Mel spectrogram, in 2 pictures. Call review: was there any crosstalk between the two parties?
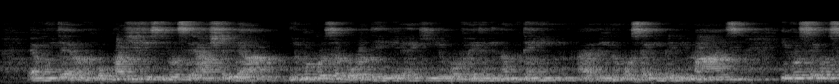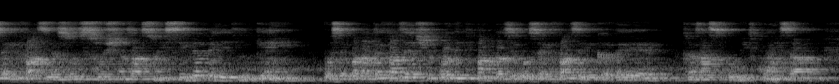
No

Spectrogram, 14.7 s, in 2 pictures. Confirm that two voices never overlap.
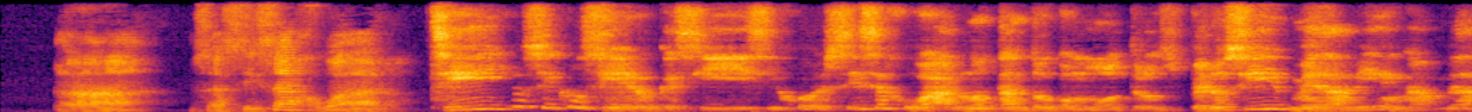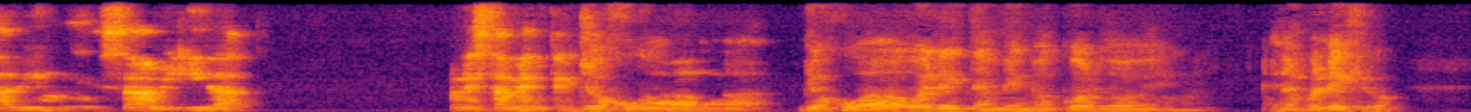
Yes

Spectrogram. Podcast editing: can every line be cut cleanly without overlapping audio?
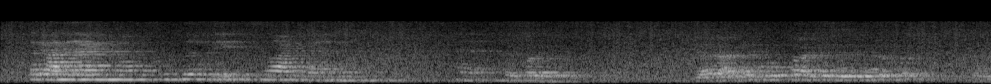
Yes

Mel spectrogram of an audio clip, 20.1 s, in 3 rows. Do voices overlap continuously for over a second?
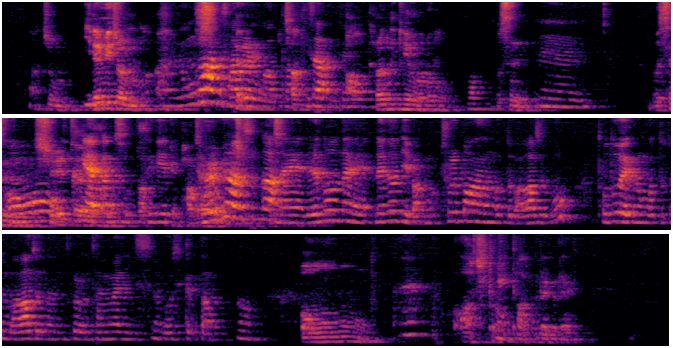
Yes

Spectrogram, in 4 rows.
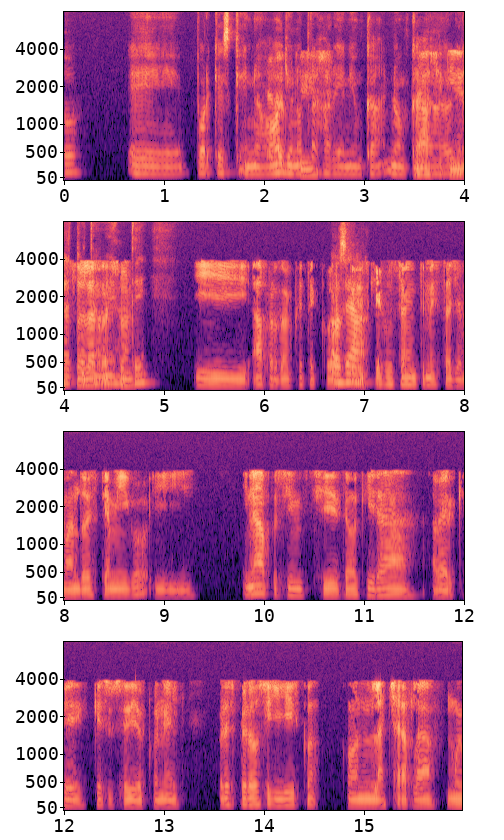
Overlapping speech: Yes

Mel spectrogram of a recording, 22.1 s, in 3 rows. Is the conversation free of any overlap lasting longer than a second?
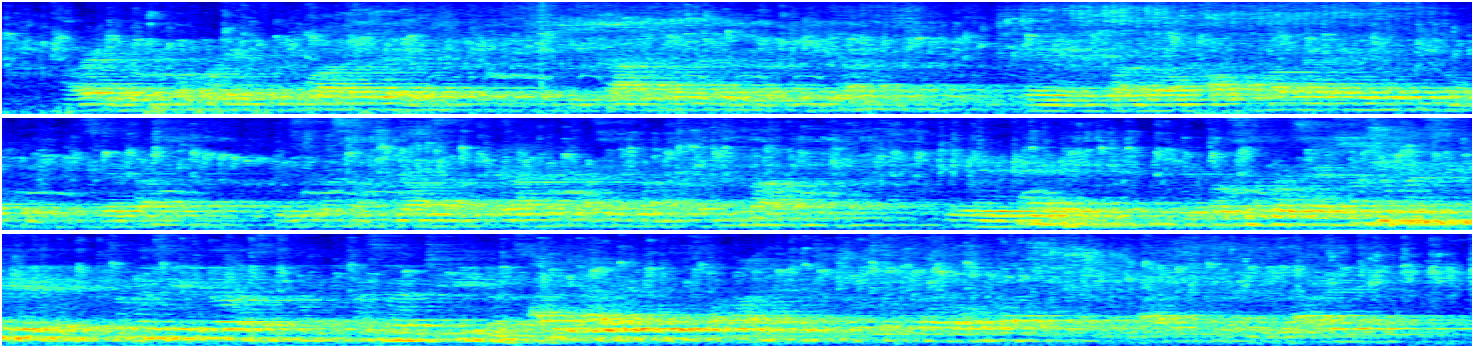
Yes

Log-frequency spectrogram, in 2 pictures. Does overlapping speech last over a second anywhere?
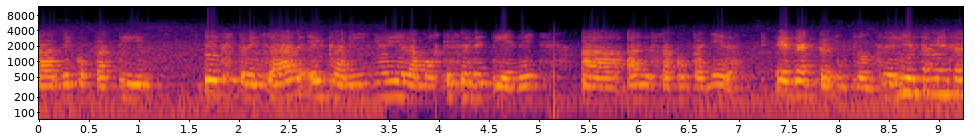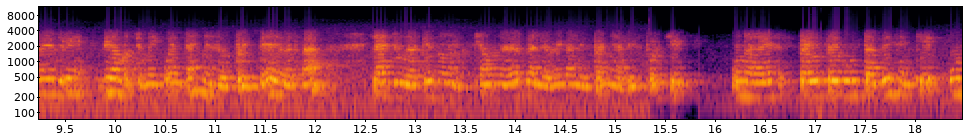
No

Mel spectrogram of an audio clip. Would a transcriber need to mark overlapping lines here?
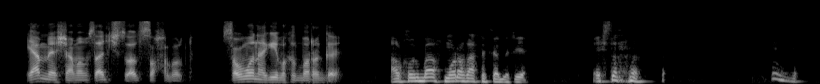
No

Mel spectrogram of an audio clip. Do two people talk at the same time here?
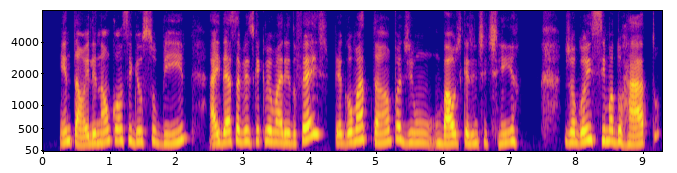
No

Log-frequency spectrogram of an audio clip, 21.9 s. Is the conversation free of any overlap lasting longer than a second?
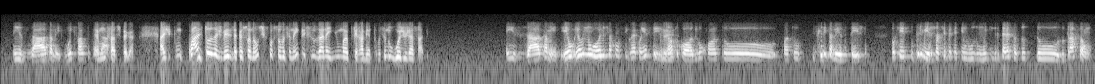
Yes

